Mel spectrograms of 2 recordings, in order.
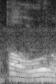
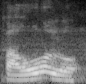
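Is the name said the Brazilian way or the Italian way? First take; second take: Brazilian; Italian. First: The name is said with Brazilian pronunciation. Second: The name is said with Italian pronunciation. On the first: The speaker calls it wrong. "o brasileiro resolve que com O fala Paolo, mas não é assim" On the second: The speaker calls it right. "quando pronuncio nomes em italiano, falo em italiano"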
